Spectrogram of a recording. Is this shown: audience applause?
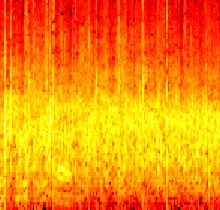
yes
